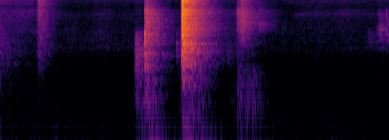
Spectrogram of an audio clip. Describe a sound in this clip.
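Casino chips click together on a felt table.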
